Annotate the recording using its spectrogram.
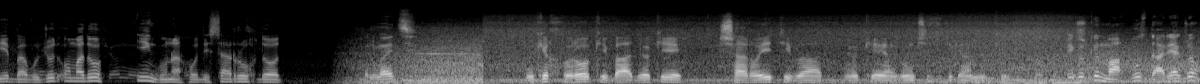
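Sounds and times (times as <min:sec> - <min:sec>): man's voice: 0:00.0 - 0:02.8
street background noise: 0:03.3 - 0:12.0.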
